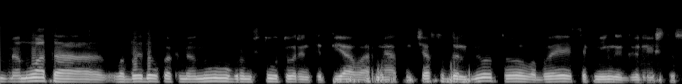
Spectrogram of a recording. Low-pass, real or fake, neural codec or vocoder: 5.4 kHz; fake; autoencoder, 48 kHz, 128 numbers a frame, DAC-VAE, trained on Japanese speech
